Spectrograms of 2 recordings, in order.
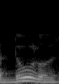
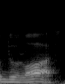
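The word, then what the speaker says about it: δοῦλος: bíblias como servo é a palavra dulos ou do lost aí vai depender um pouquinho da pronúncia do grego tá mas essa palavra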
